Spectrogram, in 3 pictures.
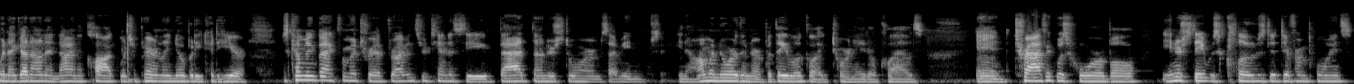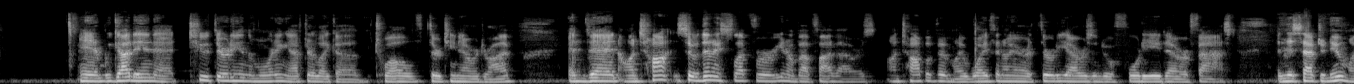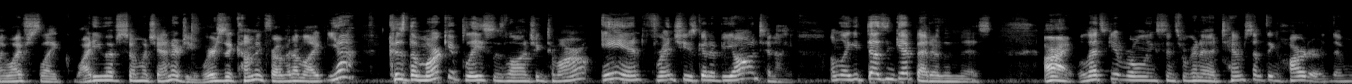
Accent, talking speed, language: American, 220 wpm, English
